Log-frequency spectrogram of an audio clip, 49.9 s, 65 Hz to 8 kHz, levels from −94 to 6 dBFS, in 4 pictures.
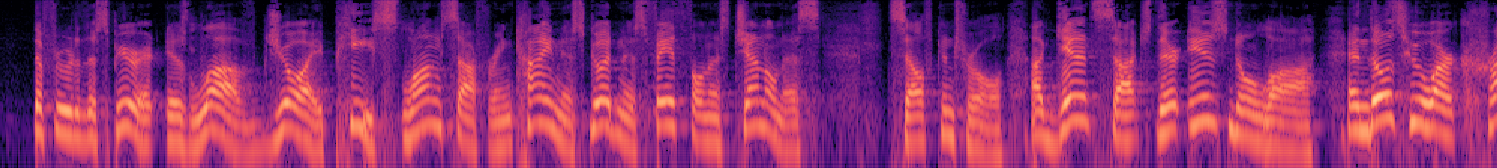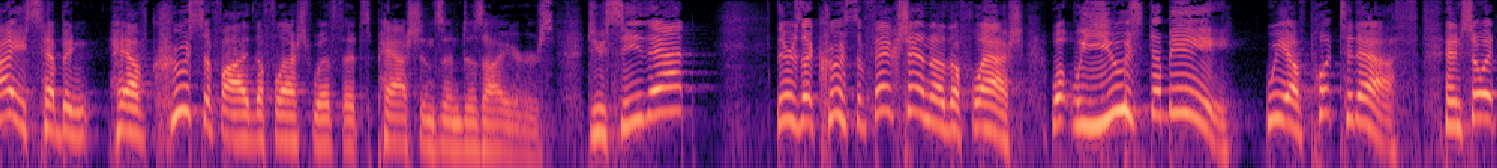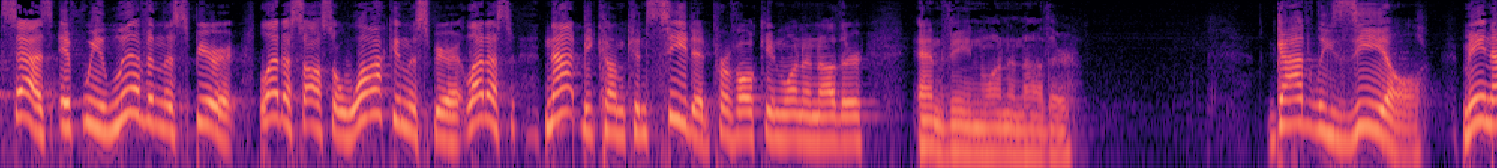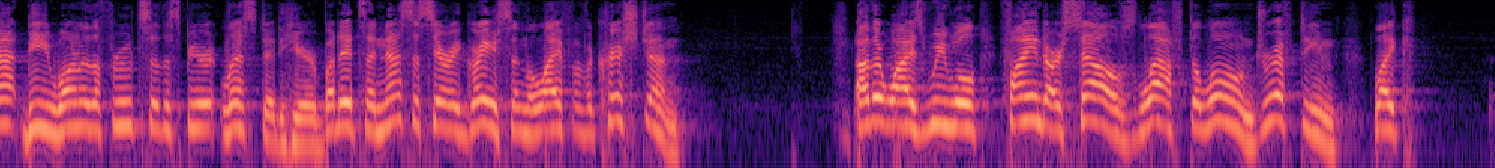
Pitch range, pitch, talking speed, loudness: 150-230 Hz, 195 Hz, 145 wpm, -20 LUFS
